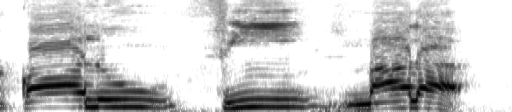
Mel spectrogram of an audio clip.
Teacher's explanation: دوسرے یہ کہ بعد حرف مدہ کے ہا یا حمزہ نہ زائد ہو جائے، مثلا قالو، فی، مالا، یہ تین مثالیں پیش کر دی گئی، واو یا الف تینوں کی۔ یہاں پہ جب وقف ہو قالو، واو پہ آواز رک جائے، فی یا پہ آواز رک جائے، اگر فی کو ہم نے بڑھا دیا تو گویا کہ دو تین حروف اور زائد ہو گئے۔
